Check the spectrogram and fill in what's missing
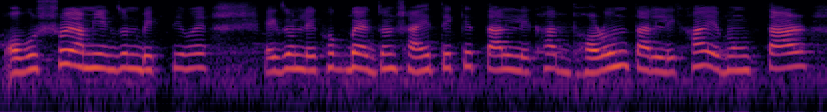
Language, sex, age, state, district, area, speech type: Bengali, female, 60+, West Bengal, Paschim Bardhaman, urban, spontaneous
